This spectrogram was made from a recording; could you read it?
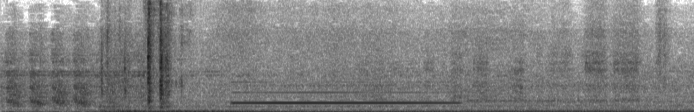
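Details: Cummins diesel Ram after new batteries and retorquing the exhaust with a moved gasket to fix a leak, not started in a while: the starter cranks briefly, it catches at once and settles to a steady, even idle with no leaks, knocks or engine lights.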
